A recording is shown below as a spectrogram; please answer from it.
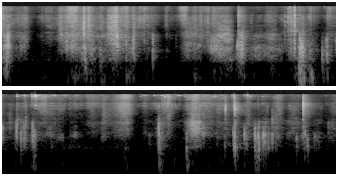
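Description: Pages of thick magazines being turned and handled: irregular papery rustles and swishes, with a dull thump about halfway through.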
